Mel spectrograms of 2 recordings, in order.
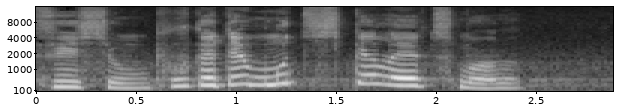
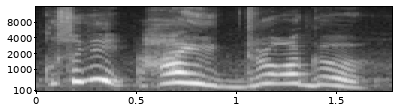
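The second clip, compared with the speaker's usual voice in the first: excited shout; 5 semitones higher, 7 dB louder, slower than usual. Real, not acted. Success then failure.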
